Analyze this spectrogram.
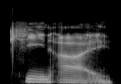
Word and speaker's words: Kenai: Kelly from Kenai. Sounds like Keen Eye.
